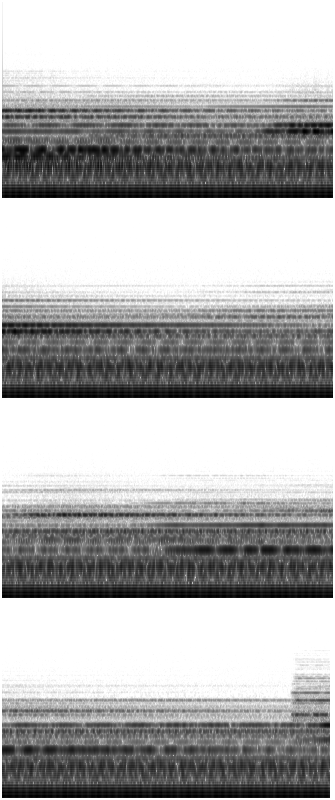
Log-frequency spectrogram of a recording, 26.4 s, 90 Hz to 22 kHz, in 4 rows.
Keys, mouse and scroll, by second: 0.3-0.8 scroll up 5, 0.8 Tab, 1.1 middle click, 2.5 alt+middle click, 2.8 shift+middle click, 3.0-3.9 scroll up 4, 3.9 z, 4.7 click, 5.0 b, 5.6 g, 7.1 e, 7.4 g, 8.6 g, 11.4 click, 12.0 g, 12.8 z, 13.1 scroll down 1, 13.2-14.8 middle drag, 14.8 Tab, 15.0-15.6 scroll down 3, 15.6 scroll down 7, 15.8 b, 16.8 o, 19.0 ctrl+s.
